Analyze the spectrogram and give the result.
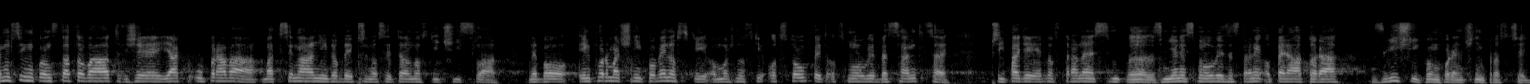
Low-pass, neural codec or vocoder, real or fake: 7.2 kHz; codec, 16 kHz, 4 kbps, FreqCodec, smaller model; fake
